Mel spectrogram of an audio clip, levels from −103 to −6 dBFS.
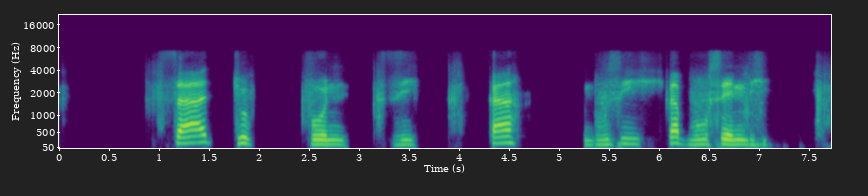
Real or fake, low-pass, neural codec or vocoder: fake; 7.2 kHz; codec, 16 kHz in and 24 kHz out, 1 kbps, XY-Tokenizer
